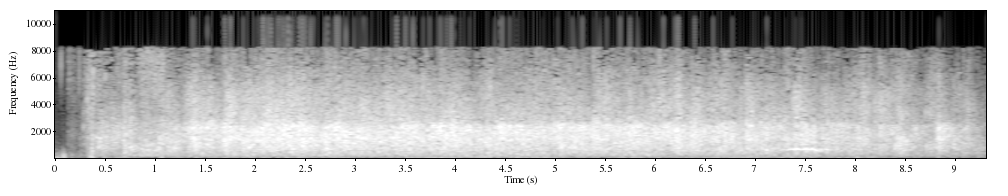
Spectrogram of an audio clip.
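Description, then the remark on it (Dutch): Sustained applause from an audience for two winners, a dense wash of many hands clapping at steady loudness for about nine seconds, full, with no speech over it. “Mag ik van jullie een applaus voor hun?”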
